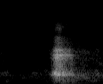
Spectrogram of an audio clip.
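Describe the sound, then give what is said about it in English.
A person exhales once after drawing in a breath, a short breathy burst of air that swells quickly and then tails off, with near silence before it and no talk. “My lungs are being filled, and then I exhale.”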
